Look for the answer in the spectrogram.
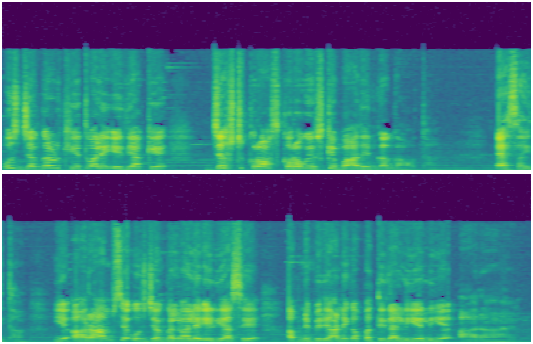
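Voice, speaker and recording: A woman's voice: on the high side, normal speed, faint music behind. Chatty woman telling a spooky tale. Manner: chatty, repeats phrases for effect. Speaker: storyteller. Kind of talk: casual spoken storytelling.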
